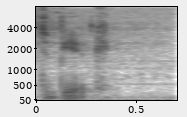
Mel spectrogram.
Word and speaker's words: Dubuque: Kelly's saying Waterloo in Dubuque. I hope I'm saying Dubuque right. Dubuque. Is that how you say it? I said Davenport. It's Dubuque.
